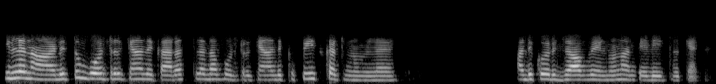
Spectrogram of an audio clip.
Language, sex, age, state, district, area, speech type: Tamil, female, 30-45, Tamil Nadu, Tiruvarur, rural, conversation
